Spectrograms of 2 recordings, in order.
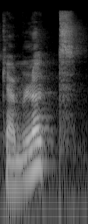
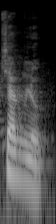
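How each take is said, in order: First: The final t sound is clearly pronounced. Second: The final t sound is left silent. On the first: The speaker calls it right. "deux T à la fin pour que l'on prononce Kaamelott" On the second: The speaker calls it wrong. "et non pas Camelot"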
